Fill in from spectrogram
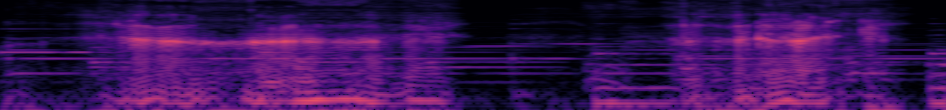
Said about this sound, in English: He snores all of the time. And the sound of his snoring is as loud as a thunderstorm.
